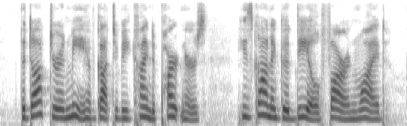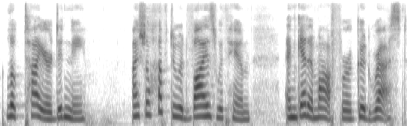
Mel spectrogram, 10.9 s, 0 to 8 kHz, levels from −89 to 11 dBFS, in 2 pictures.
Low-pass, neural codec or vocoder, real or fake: 7.2 kHz; codec, 44.1 kHz, 7.8 kbps, DAC; fake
